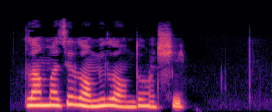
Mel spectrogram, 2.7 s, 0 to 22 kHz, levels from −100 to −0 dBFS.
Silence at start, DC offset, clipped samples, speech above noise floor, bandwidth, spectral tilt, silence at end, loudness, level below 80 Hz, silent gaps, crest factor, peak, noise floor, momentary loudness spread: 0.25 s; under 0.1%; under 0.1%; 51 dB; 8.8 kHz; -7 dB/octave; 0.9 s; -18 LUFS; -70 dBFS; none; 14 dB; -4 dBFS; -68 dBFS; 10 LU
